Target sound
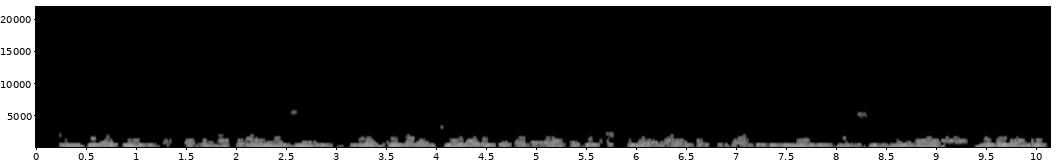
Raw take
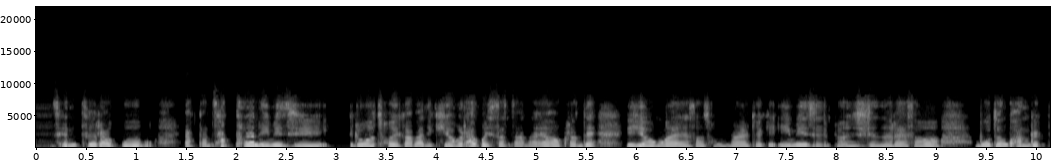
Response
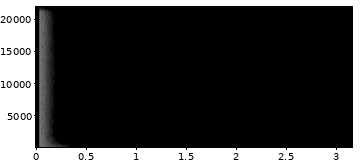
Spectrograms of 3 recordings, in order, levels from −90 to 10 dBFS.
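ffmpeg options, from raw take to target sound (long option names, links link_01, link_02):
-filter_complex "[0:a]asoftclip=type=tanh:threshold=-26dB,asplit=3[link_01][link_02][link_03];[link_01]afade=type=out:start_time=4.9:duration=0.02[link_04];[link_02]highpass=frequency=460:poles=1,afade=type=in:start_time=4.9:duration=0.02,afade=type=out:start_time=7.33:duration=0.02[link_05];[link_03]afade=type=in:start_time=7.33:duration=0.02[link_06];[link_04][link_05][link_06]amix=inputs=3:normalize=0,adynamicequalizer=threshold=0.00891:dfrequency=1300:dqfactor=1.3:tfrequency=1300:tqfactor=1.3:attack=5:release=100:ratio=0.375:range=2.5:mode=boostabove:tftype=bell,acompressor=threshold=-37dB:ratio=2,asplit=2[link_07][link_08];[link_08]adelay=874.6,volume=-18dB,highshelf=frequency=4000:gain=-19.7[link_09];[link_07][link_09]amix=inputs=2:normalize=0[link_10];[1:a]atrim=start_sample=2205,afade=type=out:start_time=0.19:duration=0.01,atrim=end_sample=8820,asetrate=42336,aresample=44100[link_11];[link_10][link_11]afir=irnorm=-1:irlink=0,afftfilt=real='re*gte(hypot(re,im),0.0501)':imag='im*gte(hypot(re,im),0.0501)':win_size=1024:overlap=0.75,highshelf=frequency=2100:gain=-10"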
